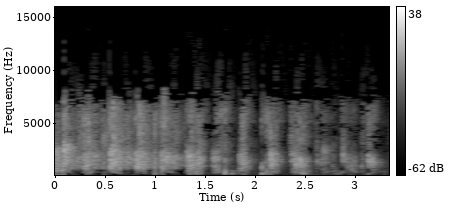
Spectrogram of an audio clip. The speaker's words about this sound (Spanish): ¿Cuántos damos palmas al Señor por eso?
